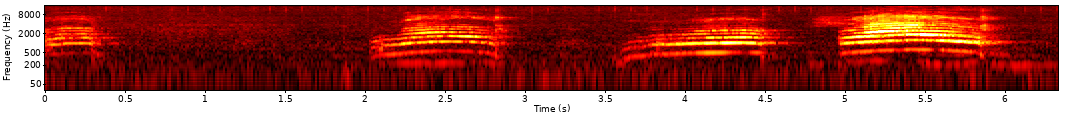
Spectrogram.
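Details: Kuro, a rescued house cat in her first heat awaiting spaying in Tendō, Yamagata, calling all day: a brief cry followed by three long wailing yowls about every one and a half seconds, each arching in pitch, in a quiet room.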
